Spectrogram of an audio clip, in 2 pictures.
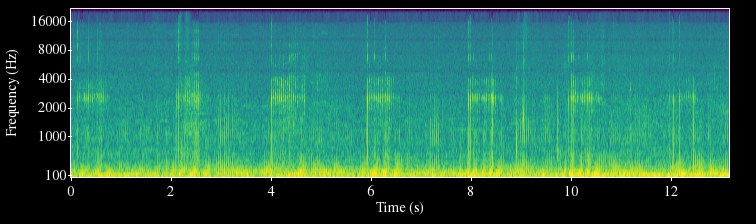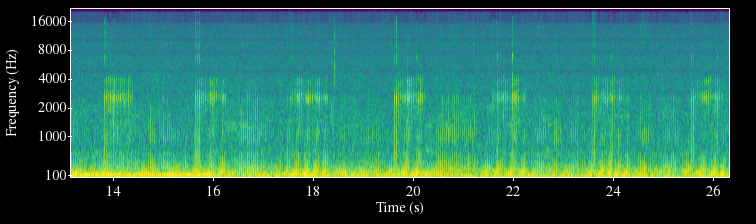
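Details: Flat-faced (brachycephalic) cat sleeping on a bed while being petted, eyes and mouth half open: low continuous purring with rhythmic snoring snorts about every two seconds; filmed 2019, and she rarely snores now.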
